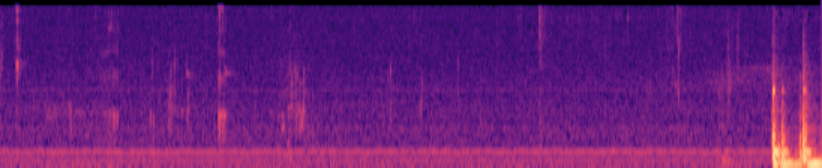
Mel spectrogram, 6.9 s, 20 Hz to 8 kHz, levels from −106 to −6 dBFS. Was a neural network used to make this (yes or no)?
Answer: yes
